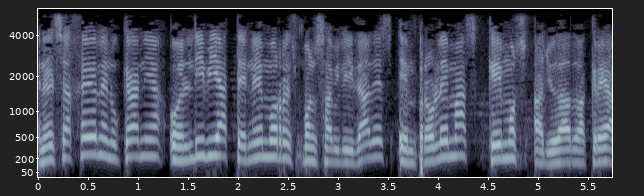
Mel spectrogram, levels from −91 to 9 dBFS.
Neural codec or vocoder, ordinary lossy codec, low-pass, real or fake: none; none; 5.4 kHz; real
